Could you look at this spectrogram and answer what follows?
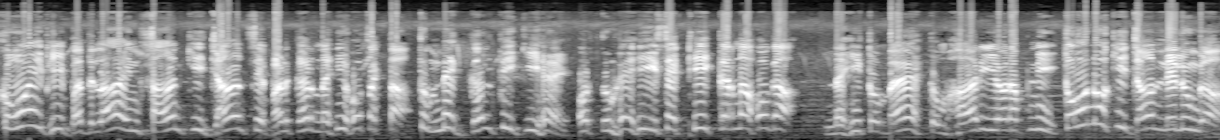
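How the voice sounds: A cartoonish character voice at an extremely high pitch moves at a fairly slow pace with hardly any pauses.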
